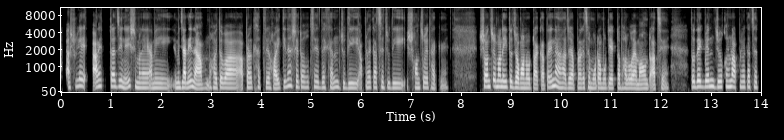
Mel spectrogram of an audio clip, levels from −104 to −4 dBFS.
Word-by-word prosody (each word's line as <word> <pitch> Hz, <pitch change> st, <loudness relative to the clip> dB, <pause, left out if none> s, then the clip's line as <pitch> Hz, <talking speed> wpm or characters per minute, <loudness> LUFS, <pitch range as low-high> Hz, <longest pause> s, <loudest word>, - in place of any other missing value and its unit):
আসলে 245 Hz, +5 st, -3 dB, 0.3 s
আরেকটা 245 Hz, 0 st, +1 dB
জিনিস 230 Hz, +2 st, -1 dB
মানে 190 Hz, 0 st, 0 dB
আমি 185 Hz, +1 st, -3 dB, 0.4 s
আমি 195 Hz, 0 st, 0 dB
জানি 195 Hz, +3 st, +7 dB
না, -, -, +6 dB
আম 165 Hz, -, -11 dB, 0.2 s
হয়তোবা 185 Hz, 0 st, +2 dB, 0.3 s
আপনার 195 Hz, -2 st, -1 dB
ক্ষেত্রে 195 Hz, -1 st, -6 dB
হয় 170 Hz, 0 st, +3 dB
কিনা? 235 Hz, +5 st, -2 dB
সেটা 215 Hz, -1 st, -3 dB
হচ্ছে, 205 Hz, +2 st, -9 dB
দেখেন, 195 Hz, -1 st, -4 dB, 0.2 s
যদি 185 Hz, 0 st, -3 dB, 0.2 s
আপনার 200 Hz, +1 st, -6 dB
কাছে 200 Hz, +1 st, -2 dB
যদি 185 Hz, -1 st, -3 dB, 0.3 s
সঞ্চয় 190 Hz, +1 st, -3 dB
থাকে। 165 Hz, -, -9 dB, 0.8 s
সঞ্চয় 230 Hz, +1 st, +4 dB
মানেই 225 Hz, -1 st, +5 dB
তো -, -, +4 dB
জমানো 185 Hz, -1 st, +5 dB
টাকা, 160 Hz, -, -2 dB
তাই 210 Hz, +2 st, 0 dB
না? -, -, +3 dB
আ -, -, +2 dB
যে -, -, +2 dB
আপনার 180 Hz, -, -3 dB
কাছে 185 Hz, +1 st, -3 dB
মোটামুটি 180 Hz, 0 st, -1 dB
একটা 175 Hz, +1 st, -3 dB
ভালো 175 Hz, 0 st, -1 dB
অ্যামাউন্ট 165 Hz, 0 st, +1 dB
আছে। -, -, -5 dB, 0.5 s
তো 215 Hz, -, -2 dB
দেখবেন, 230 Hz, +1 st, +3 dB, 0.2 s
যখন 220 Hz, +1 st, +1 dB
আপনার 215 Hz, +1 st, -6 dB
কাছে 215 Hz, 0 st, -3 dB
195 Hz, 190 wpm, -23 LUFS, 185-220 Hz, 0.8 s, জানি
